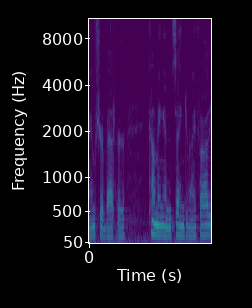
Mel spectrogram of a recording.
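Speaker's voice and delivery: usual speaking voice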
